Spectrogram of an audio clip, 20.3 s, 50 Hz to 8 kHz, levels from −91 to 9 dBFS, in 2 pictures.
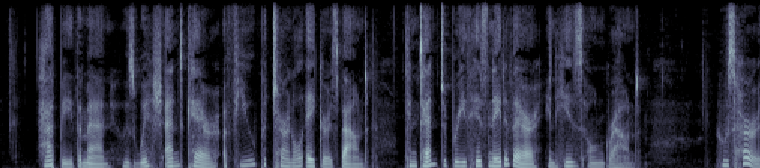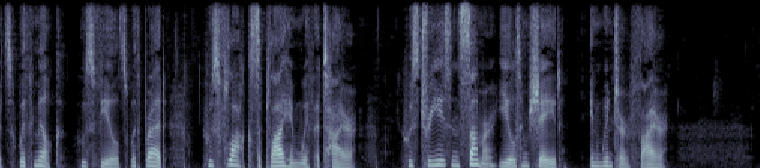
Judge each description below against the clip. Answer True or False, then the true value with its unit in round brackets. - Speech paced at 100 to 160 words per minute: True (135 wpm)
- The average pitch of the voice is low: False (180 Hz)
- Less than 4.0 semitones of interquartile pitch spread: False (5.3 semitones)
